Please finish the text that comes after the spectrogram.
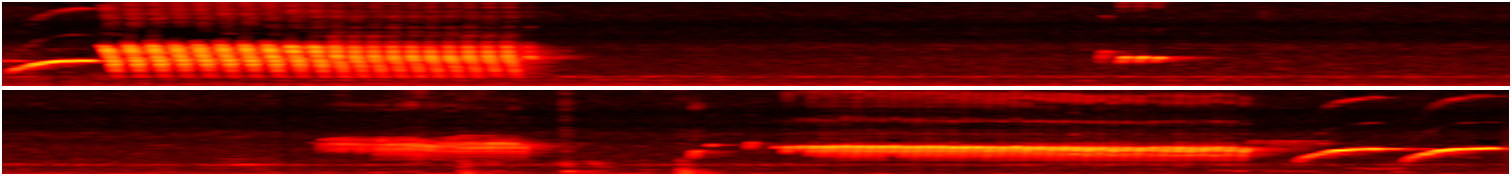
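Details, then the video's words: White panda canary singing long, persistent phrases for canary training. Dense, buzzy high trills come in bursts separated by quiet gaps, and there is a short whistled rising note near the end. "Kicau Kenari panda ngotot nembak panjang"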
